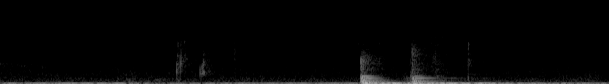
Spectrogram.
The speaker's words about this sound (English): So just give me a moment here. Just going to take a drink of water. You might hear me.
